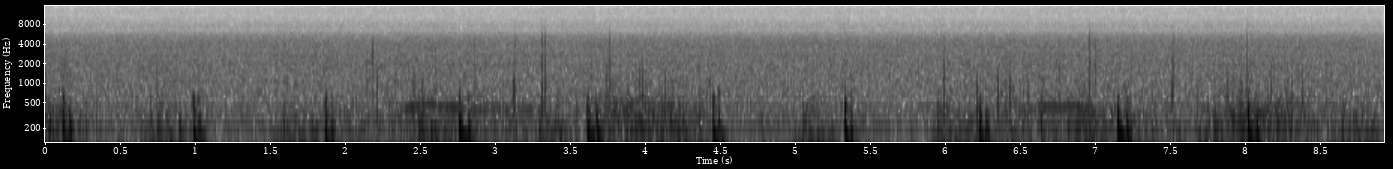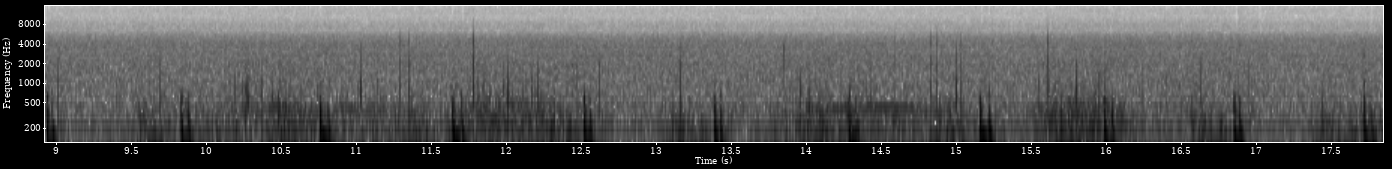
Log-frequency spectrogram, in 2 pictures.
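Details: Steady soft thumping heartbeat at about 70 a minute under a faint low hum; described as a strong heartbeat during sleep.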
